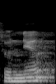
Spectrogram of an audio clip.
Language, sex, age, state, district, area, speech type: Hindi, male, 18-30, Rajasthan, Jodhpur, urban, read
